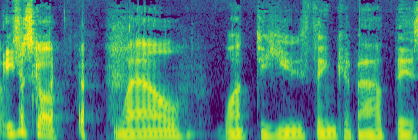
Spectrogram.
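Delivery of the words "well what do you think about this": put-on voice, low and level. Doing an impression of a celebrity in a group chat: Jeff Goldblum impression. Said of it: "I'm doing an impression of him now".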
